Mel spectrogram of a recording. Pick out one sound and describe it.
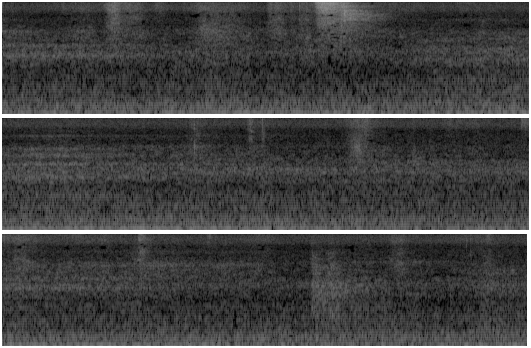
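A woman shifts and rustles softly on a mat.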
